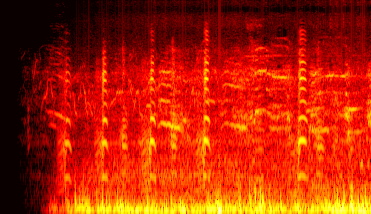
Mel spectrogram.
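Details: Canada goose honking: repeated nasal honks roughly every half second over a heavy low rumble of wind or handling noise.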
